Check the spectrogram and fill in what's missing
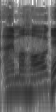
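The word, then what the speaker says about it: Ima Hogg: Is it pronounced I'm a Hog? – Yeah.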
